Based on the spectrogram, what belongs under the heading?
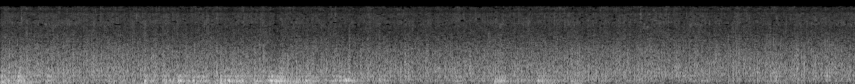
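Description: Heavy tropical downpour falling steadily on the forest and a tarp overhead, with a low rumble about one and a half to three and a half seconds in.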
